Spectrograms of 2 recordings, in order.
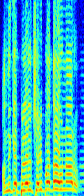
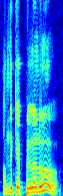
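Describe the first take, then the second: First: Higher and louder, stressing చెడిపోతా; emphatic loud sermon repeat. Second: Said in the usual way. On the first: Acted. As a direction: punch the repeat with చెడిపోతా hit hard and falling. Repeated phrase, second louder.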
